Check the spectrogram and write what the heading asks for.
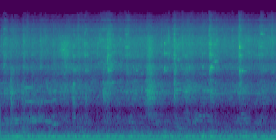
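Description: Short clicks, taps and scrapes of a chef's metal knife and spatula on a steel teppanyaki griddle, over a steady low hum.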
